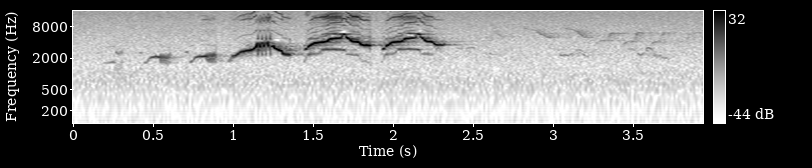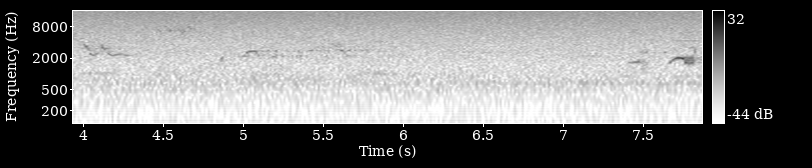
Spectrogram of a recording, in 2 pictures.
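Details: Rainy July day in the Squamish River Estuary, a Swainson's thrush sings one spiralling phrase of quick upward-looping whistles, followed by several seconds of rain noise with faint distant notes.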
